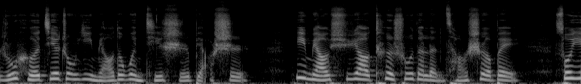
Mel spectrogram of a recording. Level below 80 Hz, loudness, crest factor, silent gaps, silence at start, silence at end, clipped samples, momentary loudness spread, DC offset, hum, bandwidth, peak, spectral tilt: -42 dBFS; -30 LUFS; 16 dB; none; 0 s; 0 s; under 0.1%; 7 LU; under 0.1%; none; over 20 kHz; -14 dBFS; -4.5 dB/octave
